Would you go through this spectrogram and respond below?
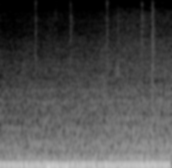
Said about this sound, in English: This semi-truck going slower than my fucking molasses.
